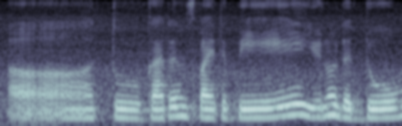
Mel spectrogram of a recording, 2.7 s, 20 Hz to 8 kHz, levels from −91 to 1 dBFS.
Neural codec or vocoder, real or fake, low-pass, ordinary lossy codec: none; real; none; none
